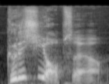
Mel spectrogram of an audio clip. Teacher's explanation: S 받침 at the bottom of 그릇 needs to move up in front of E.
